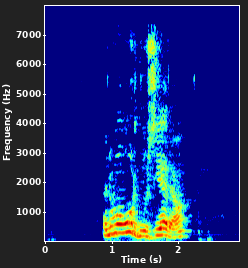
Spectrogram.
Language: Kabyle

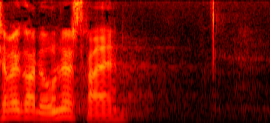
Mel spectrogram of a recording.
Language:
Danish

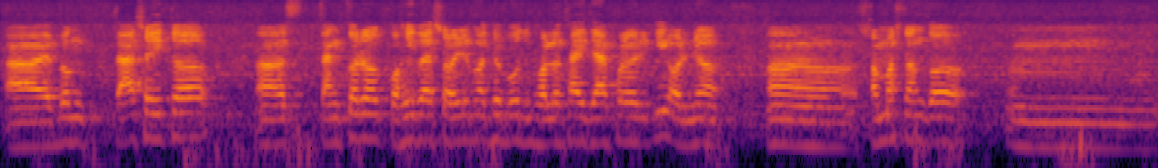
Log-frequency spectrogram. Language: Odia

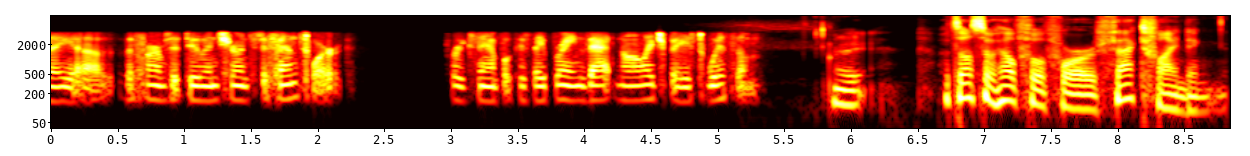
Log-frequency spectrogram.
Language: English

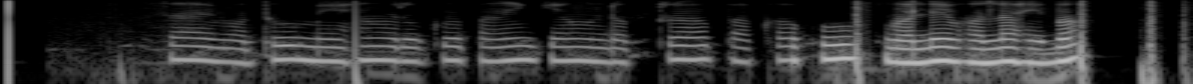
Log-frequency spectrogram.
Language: Odia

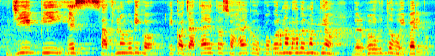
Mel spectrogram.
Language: Odia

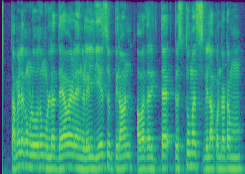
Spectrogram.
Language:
Tamil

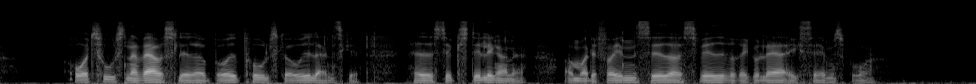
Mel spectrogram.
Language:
Danish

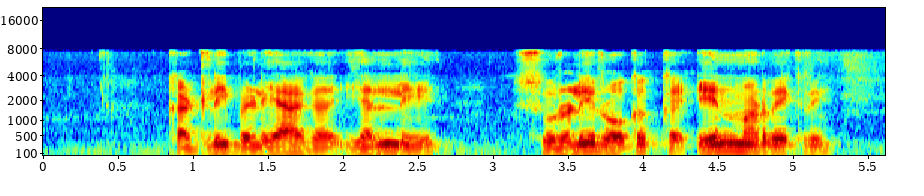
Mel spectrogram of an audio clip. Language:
Kannada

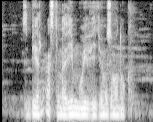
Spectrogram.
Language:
Russian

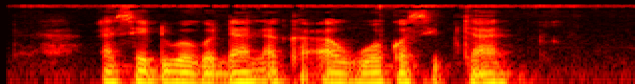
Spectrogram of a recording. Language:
Luo (Kenya and Tanzania)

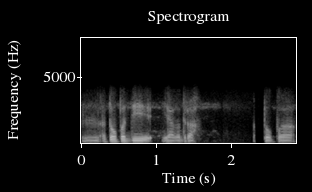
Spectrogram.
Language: Manipuri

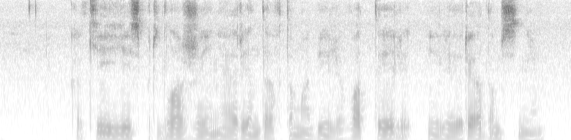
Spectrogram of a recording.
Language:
Russian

